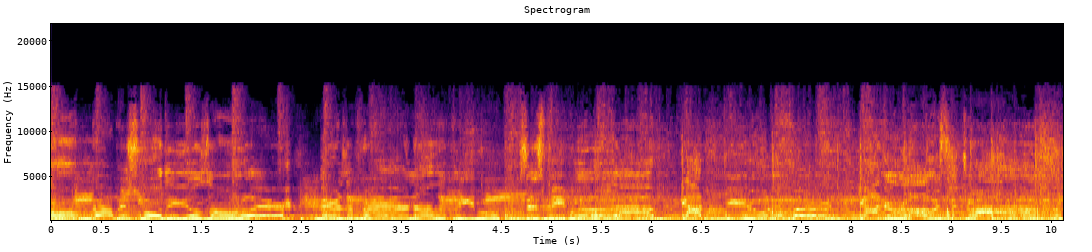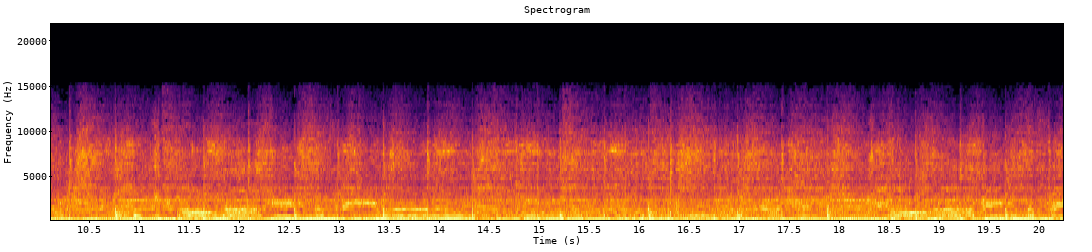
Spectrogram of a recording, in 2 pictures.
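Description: A loud, dense rock song plays continuously, with distorted guitars, steady drums and a strained, shouted lead vocal riding on top of the full band throughout.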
